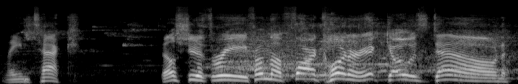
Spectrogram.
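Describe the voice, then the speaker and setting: A man with a fairly high voice calls a basketball game play by play for radio. Faint gym noise and a bouncing ball sit behind him. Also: expressive, slow pace, a bit bright. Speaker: play-by-play announcer. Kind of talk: live basketball radio commentary. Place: indoor high school gym.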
